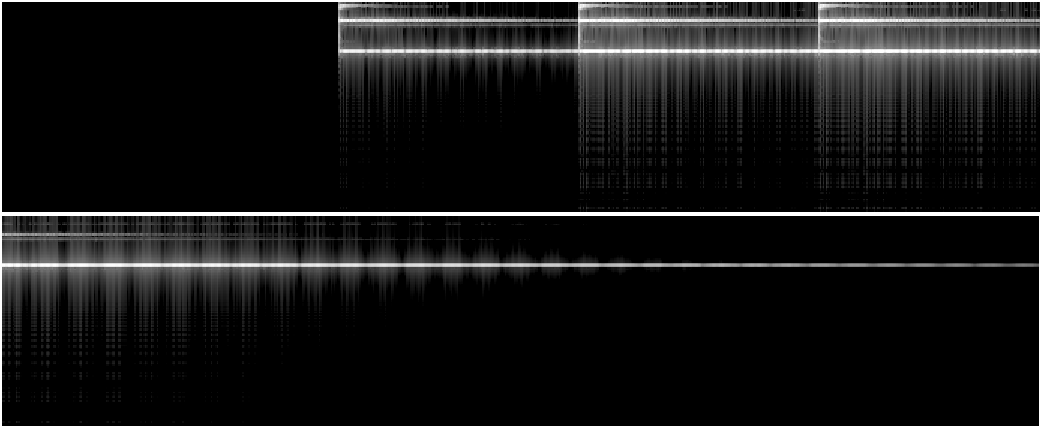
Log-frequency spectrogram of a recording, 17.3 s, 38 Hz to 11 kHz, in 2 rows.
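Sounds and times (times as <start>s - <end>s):
meditation bell ringing: 2.8s - 14.6s.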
